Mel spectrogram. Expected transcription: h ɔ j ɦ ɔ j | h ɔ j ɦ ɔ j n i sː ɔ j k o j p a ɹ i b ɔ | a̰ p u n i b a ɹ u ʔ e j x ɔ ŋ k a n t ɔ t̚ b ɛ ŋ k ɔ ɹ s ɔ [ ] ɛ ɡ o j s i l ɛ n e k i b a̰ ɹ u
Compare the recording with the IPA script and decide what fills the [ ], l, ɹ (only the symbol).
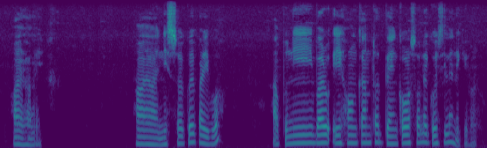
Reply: l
